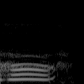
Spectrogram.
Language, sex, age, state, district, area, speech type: Kashmiri, female, 18-30, Jammu and Kashmir, Shopian, rural, read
